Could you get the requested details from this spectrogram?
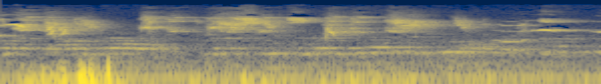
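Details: Oriental magpie-robin, called kacer bagong, singing a varied run of sweet whistles, chattering trills and bright notes, with a dull low thump near the start.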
